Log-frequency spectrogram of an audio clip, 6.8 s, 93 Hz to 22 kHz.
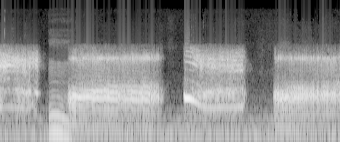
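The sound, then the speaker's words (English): A voice imitates the screeching groan of steel as a 40-something-floor hotel sways back and forth during an earthquake aftershock: four long, strained, raspy tones with sliding pitch, separated by brief pauses, loud and sustained. “Oh man, it was just the screeching steel as this 40-something floor hotel sways back and forth from the aftershock.”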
